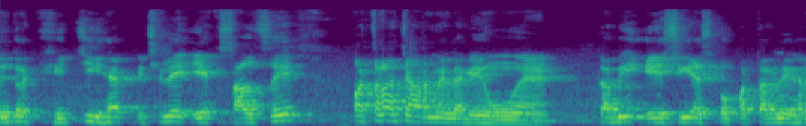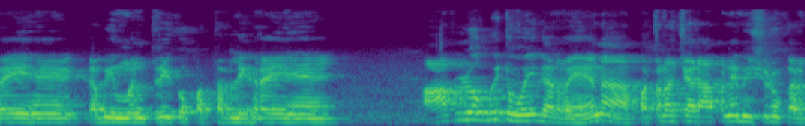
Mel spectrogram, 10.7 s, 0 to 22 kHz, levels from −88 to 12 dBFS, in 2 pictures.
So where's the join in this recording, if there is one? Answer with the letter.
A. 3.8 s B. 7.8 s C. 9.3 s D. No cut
D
